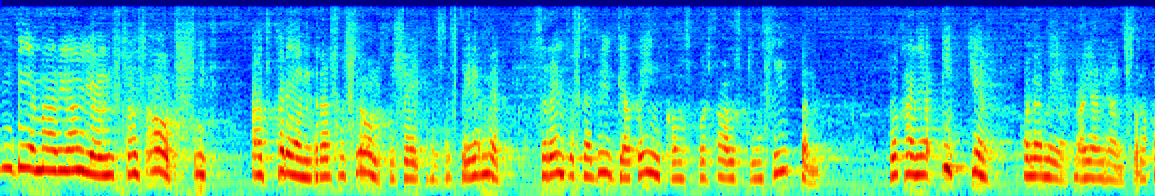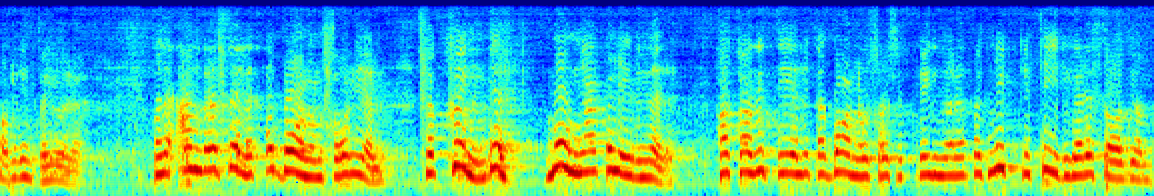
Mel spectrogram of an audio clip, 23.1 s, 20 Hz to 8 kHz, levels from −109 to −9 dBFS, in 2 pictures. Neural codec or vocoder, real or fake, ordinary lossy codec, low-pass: codec, 44.1 kHz, 2.6 kbps, SNAC; fake; none; 7.2 kHz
